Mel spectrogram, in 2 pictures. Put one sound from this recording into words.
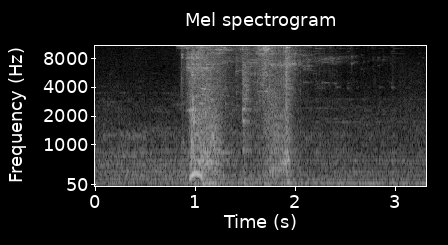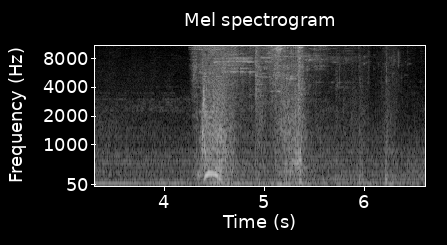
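A thrown axe whooshes and strikes with a loud crash, then whirls back.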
